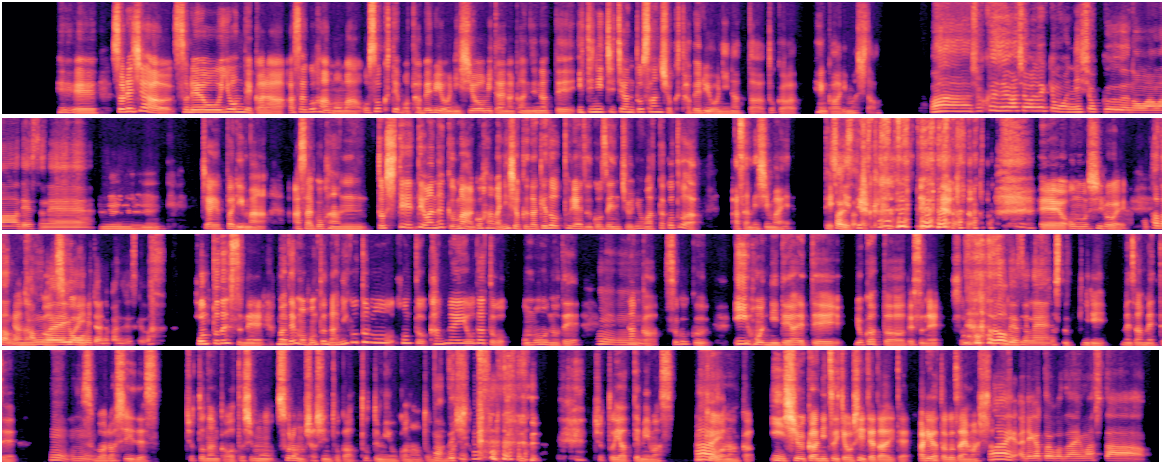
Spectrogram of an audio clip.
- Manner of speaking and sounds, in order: laughing while speaking: "言えてる感じですね"; laugh; chuckle; laugh; laugh
- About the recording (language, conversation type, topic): Japanese, podcast, 朝の習慣で調子が良くなると感じることはありますか？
